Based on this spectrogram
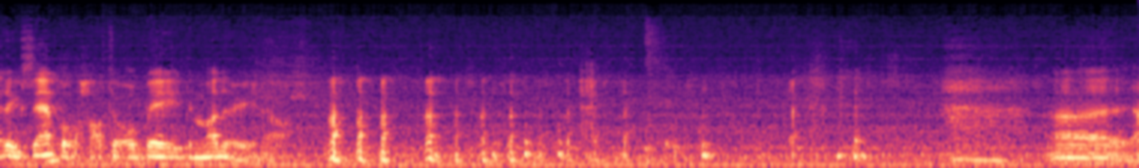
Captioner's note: laughter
